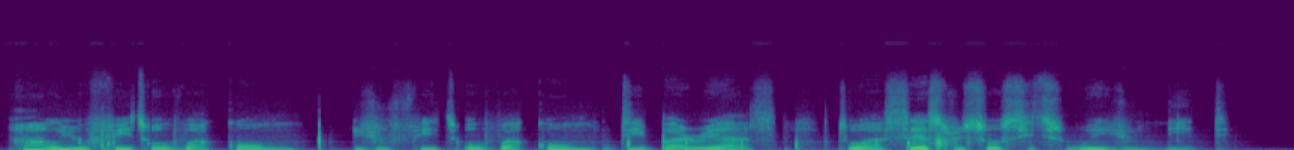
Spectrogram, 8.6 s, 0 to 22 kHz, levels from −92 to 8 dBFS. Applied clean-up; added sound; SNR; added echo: neural mask model RNNoise.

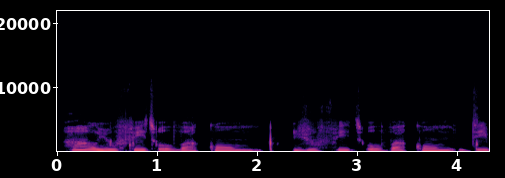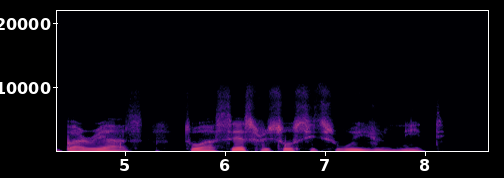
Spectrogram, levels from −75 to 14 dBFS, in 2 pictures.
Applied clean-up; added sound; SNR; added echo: neural mask model Resemble Enhance denoiser.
